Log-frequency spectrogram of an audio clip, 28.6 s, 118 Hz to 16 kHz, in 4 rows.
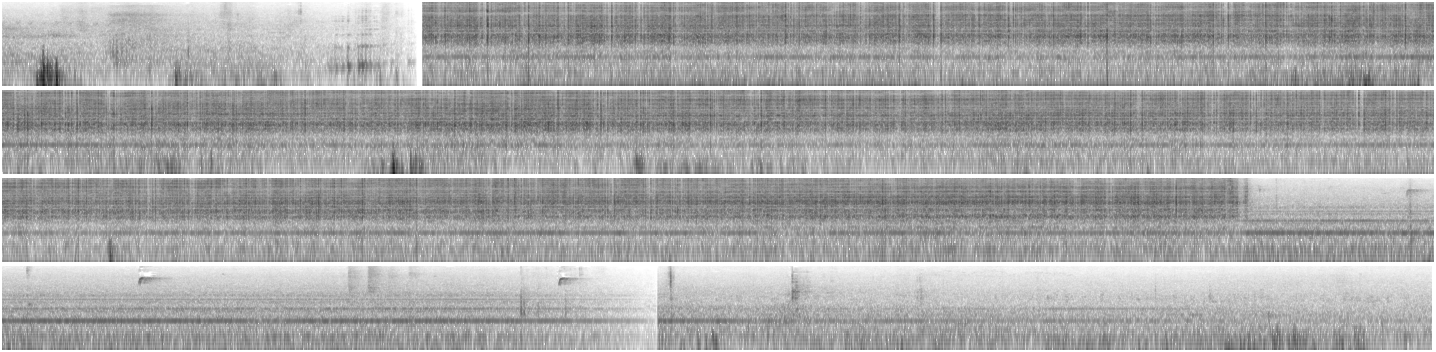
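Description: Harbor Freight MIG 170 welder arc crackling steadily as a bead is laid on steel, starting sharply about two seconds in and running for about eighteen seconds. A steady hum runs beneath it and goes on alone for a few seconds after the arc stops.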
